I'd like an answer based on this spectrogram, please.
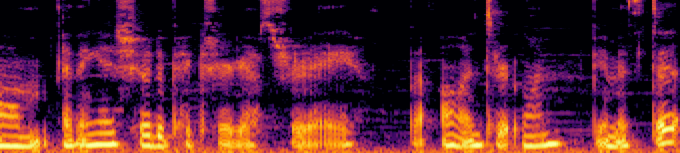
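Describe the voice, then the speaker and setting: A soft-spoken woman at a moderate pace. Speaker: lifestyle vlogger. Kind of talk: casual vlog chat.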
